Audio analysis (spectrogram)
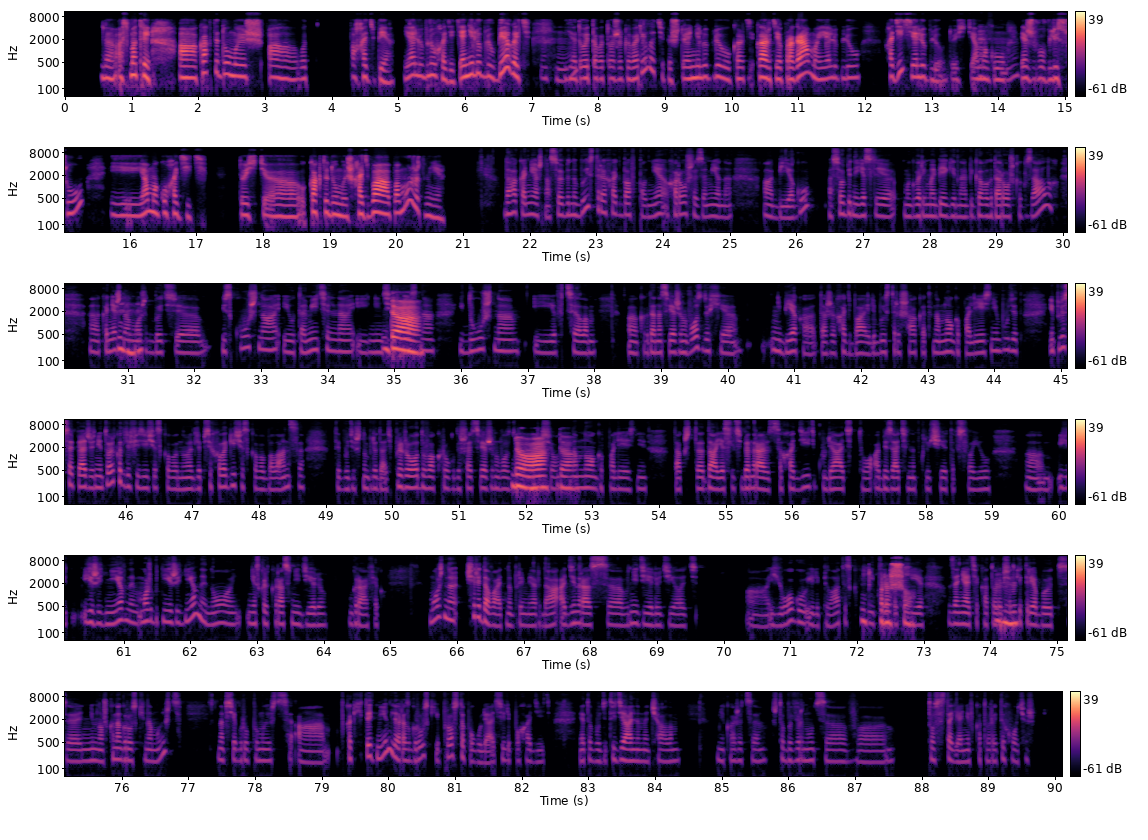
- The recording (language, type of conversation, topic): Russian, advice, Как перестать чувствовать вину за пропуски тренировок из-за усталости?
- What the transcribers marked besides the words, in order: tapping; other background noise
